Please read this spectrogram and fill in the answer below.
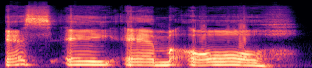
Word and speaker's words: Samo: It's S-A-M-O. Samo. That's how you say it when you see it spelled that way from now on.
